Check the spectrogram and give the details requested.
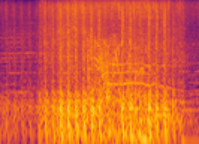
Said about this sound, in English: He takes down guards with the machine gun.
